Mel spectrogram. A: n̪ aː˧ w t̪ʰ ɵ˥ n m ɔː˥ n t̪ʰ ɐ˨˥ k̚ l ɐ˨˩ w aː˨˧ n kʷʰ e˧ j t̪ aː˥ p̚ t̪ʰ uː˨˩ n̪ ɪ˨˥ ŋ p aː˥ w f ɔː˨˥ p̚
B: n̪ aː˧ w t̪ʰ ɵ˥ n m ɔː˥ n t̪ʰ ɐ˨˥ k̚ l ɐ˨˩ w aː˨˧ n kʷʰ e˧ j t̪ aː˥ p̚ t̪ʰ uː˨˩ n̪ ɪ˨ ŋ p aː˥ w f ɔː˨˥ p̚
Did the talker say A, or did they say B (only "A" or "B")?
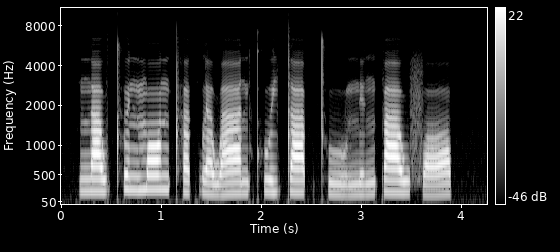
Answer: A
